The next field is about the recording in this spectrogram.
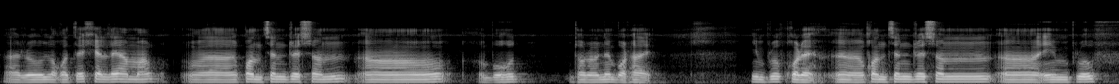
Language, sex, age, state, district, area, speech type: Assamese, male, 18-30, Assam, Morigaon, rural, spontaneous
